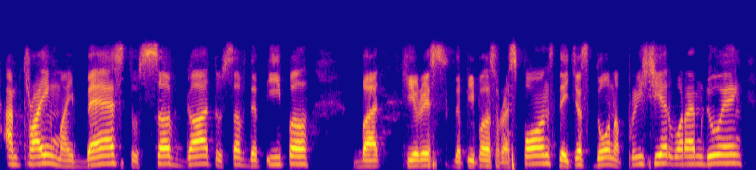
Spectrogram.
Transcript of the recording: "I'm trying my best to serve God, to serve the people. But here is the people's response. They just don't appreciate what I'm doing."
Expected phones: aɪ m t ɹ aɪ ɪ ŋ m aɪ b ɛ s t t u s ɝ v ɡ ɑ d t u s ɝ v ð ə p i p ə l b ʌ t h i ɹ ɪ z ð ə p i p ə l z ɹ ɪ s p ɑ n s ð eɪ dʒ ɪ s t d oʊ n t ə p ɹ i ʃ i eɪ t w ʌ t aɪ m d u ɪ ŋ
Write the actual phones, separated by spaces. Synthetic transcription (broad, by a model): aɪ m t ɹ aɪ ɪ ŋ m aɪ b ɛ s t t u s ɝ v ɡ ɑ d t u s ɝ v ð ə p i p ə l b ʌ t h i ɹ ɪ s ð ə p i p ə l s ɹ ɪ s p ɑ n s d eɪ dʒ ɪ s d oʊ n t ə p ɹ i ʃ i eɪ t w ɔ t aɪ m d u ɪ ŋ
